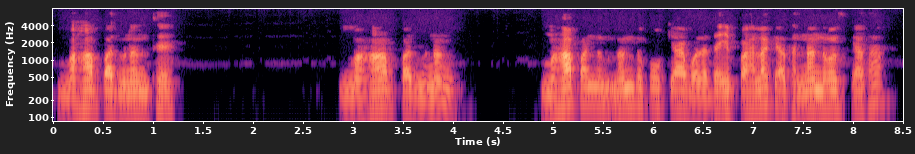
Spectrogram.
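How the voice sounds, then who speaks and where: A man's voice: medium pitch, dull audio. A man from India teaches an informal exam revision lesson, posing questions, answering them himself and repeating key answers.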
